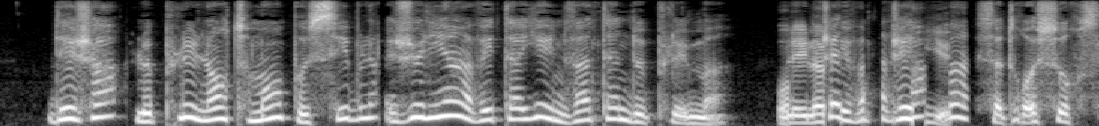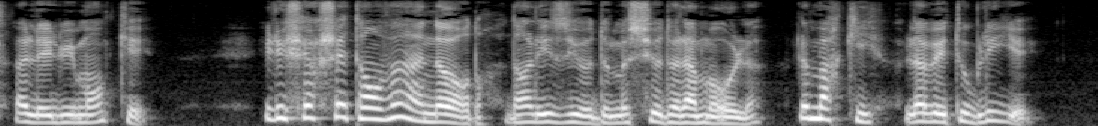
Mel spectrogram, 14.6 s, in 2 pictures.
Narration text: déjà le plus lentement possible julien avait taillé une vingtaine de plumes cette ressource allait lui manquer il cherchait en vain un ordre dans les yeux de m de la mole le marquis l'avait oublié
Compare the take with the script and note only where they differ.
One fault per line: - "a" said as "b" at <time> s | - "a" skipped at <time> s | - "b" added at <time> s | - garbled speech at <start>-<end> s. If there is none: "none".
- garbled speech at 5.2-6.5 s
